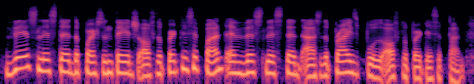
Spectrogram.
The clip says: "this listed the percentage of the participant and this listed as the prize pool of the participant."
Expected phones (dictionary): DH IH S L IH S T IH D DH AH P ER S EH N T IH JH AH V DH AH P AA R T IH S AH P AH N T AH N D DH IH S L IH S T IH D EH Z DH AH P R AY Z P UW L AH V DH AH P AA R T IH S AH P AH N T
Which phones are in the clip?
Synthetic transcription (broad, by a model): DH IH S L IH S T IH D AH P ER S EH N T IH JH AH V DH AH P AA R T IH S AH P AH N T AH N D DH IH S L IH S T IH D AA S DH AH P R AY S P UW L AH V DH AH P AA R T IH S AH P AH N T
